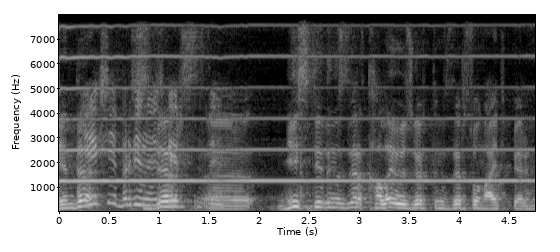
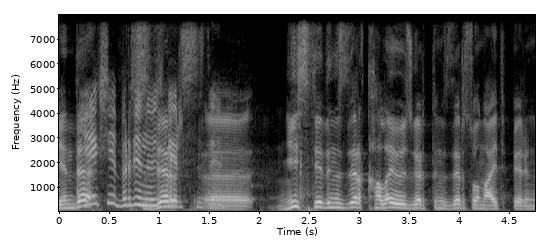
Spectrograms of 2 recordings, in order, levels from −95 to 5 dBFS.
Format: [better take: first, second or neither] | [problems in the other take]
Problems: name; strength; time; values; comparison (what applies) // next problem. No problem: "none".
second | background sound (Bowed string instrument); 7 dB below the speech // room echo; dies away in 0.9 s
